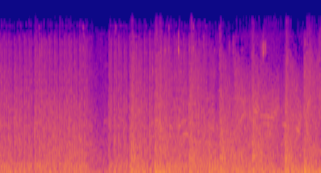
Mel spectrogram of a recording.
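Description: Dense, continuous rumbling barrages of incendiary artillery and gunfire in Company of Heroes, a loud, sustained battlefield roar with sharper blasts scattered through it.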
